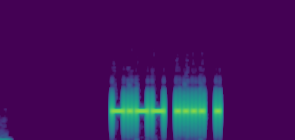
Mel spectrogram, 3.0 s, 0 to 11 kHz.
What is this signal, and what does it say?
Morse code, heard as a keyed tone, about 30 wpm, 700 Hz. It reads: YHE
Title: USA Call Sign Postfixes - 3 Letters 30wpm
